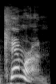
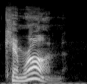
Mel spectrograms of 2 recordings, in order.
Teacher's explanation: I do emphasize the first syllable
